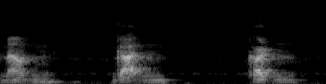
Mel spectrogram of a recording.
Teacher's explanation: But because there's a stop in it. Yeah, it kind of gets cut off at the back of your throat · Term: glottal tea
